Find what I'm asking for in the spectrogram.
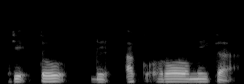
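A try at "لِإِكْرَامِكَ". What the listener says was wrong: Li iqra, bukan li ah. Li ikramika.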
